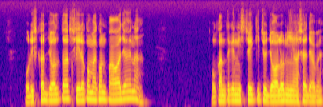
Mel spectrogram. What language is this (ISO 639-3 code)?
ben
